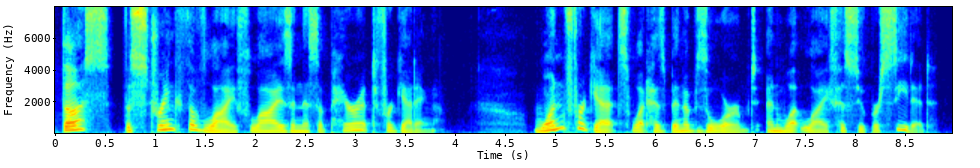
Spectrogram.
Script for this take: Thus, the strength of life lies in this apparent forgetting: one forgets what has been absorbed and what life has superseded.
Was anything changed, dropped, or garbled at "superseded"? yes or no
no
